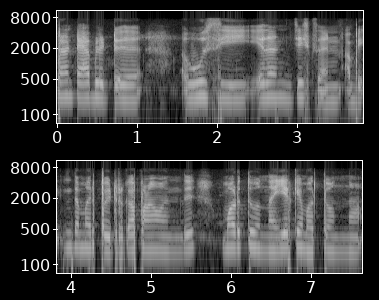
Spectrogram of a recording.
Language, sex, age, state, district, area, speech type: Tamil, female, 30-45, Tamil Nadu, Ariyalur, rural, spontaneous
